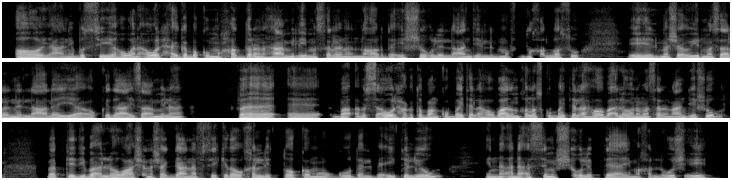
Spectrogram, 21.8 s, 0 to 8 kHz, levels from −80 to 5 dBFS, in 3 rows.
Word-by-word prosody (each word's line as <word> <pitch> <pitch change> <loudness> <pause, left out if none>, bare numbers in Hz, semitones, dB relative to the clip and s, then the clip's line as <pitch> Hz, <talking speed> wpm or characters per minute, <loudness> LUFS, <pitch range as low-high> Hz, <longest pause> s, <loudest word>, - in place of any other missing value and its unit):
آه، 130 0 +6
يعني 95 -1 -2
بُصي، 135 +7 0
هو 110 -1 +3
أنا 110 - 0
أول 150 +2 +4
حاجة 140 +5 0
باكون 130 -6 0
مِحَضَّر 145 +4 +2
أنا 115 +2 +1
هاعمل 135 -3 +3
إيه 130 - +2
مثلًا 130 -6 0
النهاردة؟ 100 0 -1
إيه - - -4
الشغل 115 -1 -1
اللي 100 -3 -2
عندي 110 +3 -1
اللي 100 -2 -4
المفروض 100 +4 -7
أخلصه؟ 115 +2 -3 0.5
إيه 120 +2 +3
المشاوير 110 +2 +1
مثلًا 115 -2 +1
اللي 100 0 -1
عليَّ 115 +3 +1
أو 95 0 -4
كده، 115 +2 -1
عايز 110 +1 -1
أعملها؟ 130 - 0 0.5
ف - - +1
آآ، 130 - +2
ب 125 +3 -1
بس 115 - -3
أول 145 +1 +5
حاجة 140 0 -3
طبعًا 145 +1 +1
كوباية 135 +1 0
القهوة، 115 -4 0
بعد 175 +3 +6
ما 185 - +2
أخلص 200 +2 0
كوباية 190 +3 -2
القهوة 195 +1 +2
بَقى 185 - +1
لو 150 -1 +1
أنا 160 - +2
مثلًا 150 -6 -1
عندي 160 +4 -1
شغل، 210 +8 -1 0.5
بابتدي 160 +7 +1
بَقى 165 -1 +3
اللي 145 -2 +2
هو 155 +2 +4
عشان 145 -6 0
أشجع 145 +4 0
نفسي 150 -1 -3
كده 145 +2 0
وأخلي 150 +4 -1
الطاقة 150 -1 -2
موجودة 115 0 -2
لبقية 105 - -3
اليوم، 180 - +1 0.4
إن 125 +1 +1
أنا 155 +6 +1
أَقَسِّم 145 -3 -1
الشغل 125 +1 -2
بتاعي، 110 -4 -2
ما 100 - -3
أخليهوش 105 +6 -3
إيه 125 -1 -2
125 Hz, 195 wpm, -23 LUFS, 110-150 Hz, 0.5 s, آه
